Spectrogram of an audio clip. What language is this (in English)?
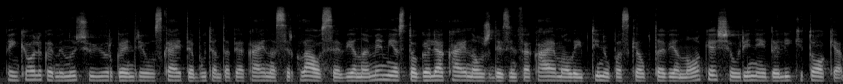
Lithuanian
